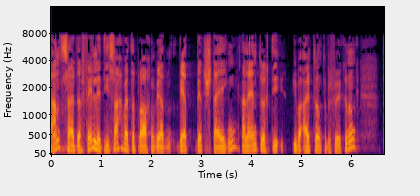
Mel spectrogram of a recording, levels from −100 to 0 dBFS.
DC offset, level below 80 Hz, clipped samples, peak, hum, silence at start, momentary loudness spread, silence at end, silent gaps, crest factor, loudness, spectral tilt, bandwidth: under 0.1%; -54 dBFS; under 0.1%; -6 dBFS; none; 0 s; 6 LU; 0.25 s; none; 18 dB; -25 LUFS; -5.5 dB/octave; 8 kHz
